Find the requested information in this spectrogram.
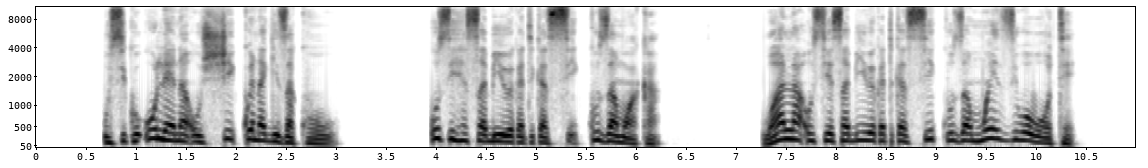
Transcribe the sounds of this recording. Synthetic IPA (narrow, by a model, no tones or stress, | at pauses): usikuʔulɛnauʃikwɛnaɠizakuː | usiɦɛsaɓiwɛkatikasikuzamwaka̰ | walaʔusihɛsaɓiwɛkati̥kasikuzamwɛziwɔwɔtʰɛ̰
